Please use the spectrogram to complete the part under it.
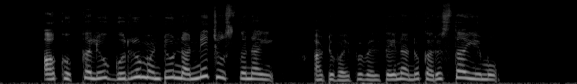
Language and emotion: Telugu, fearful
